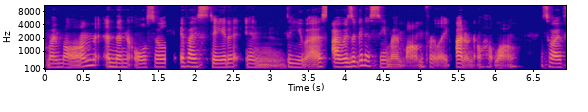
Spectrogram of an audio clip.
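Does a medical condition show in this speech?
Yes: cleft palate; congenital.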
